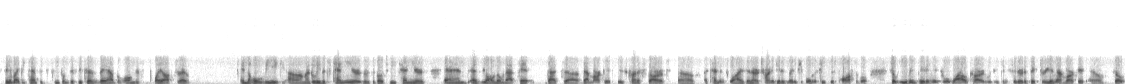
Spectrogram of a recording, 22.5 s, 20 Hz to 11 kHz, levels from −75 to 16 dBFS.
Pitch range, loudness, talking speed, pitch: 95-120 Hz, -22 LUFS, 210 wpm, 100 Hz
